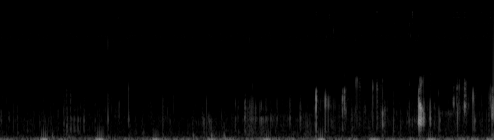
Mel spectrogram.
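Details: Woman's belly after a fried rice and duck dinner, unedited with no added sounds: quiet, irregular gurgles and squeaks; normal bowel sounds of digestion.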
